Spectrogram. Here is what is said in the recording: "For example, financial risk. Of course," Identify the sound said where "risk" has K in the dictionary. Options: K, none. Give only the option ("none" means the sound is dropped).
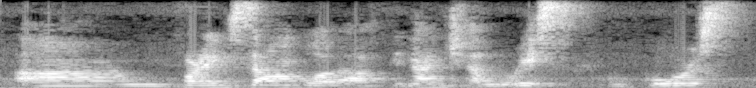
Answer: K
